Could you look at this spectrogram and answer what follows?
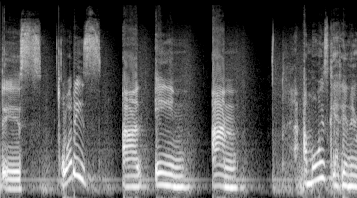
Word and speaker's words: Anne: Anne. And then it's ANN. Anna. No, not A. NN. That's still Anne. You know the E is silent in both cases.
